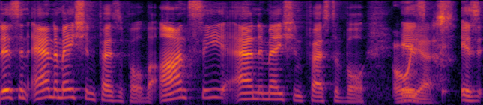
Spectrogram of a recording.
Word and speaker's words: Annecy: It That is the Annecy Animation Festival in France that we've been talking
